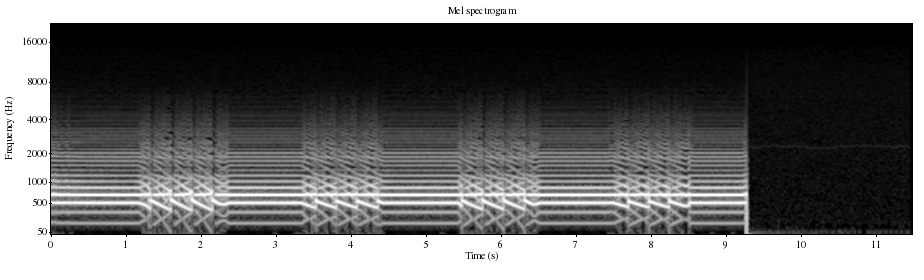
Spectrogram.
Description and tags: A series of sounds made using my wonderful Korg Monotron. These samples remind me of different science fiction sounds and sounds similar to the genre. I hope you like.
Electronic, Futuristic, Korg, Machine, Monotron, Sci-Fi, Space, Space-Machine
